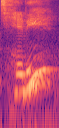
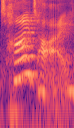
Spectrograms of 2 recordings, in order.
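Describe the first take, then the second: First: The first syllable has a short 'i' vowel. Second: Both syllables have the long vowel of 'tie'. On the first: The speaker calls it wrong. "it's not titty?" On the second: The speaker calls it right. "it is pronounced tie-tie, like two ties"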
